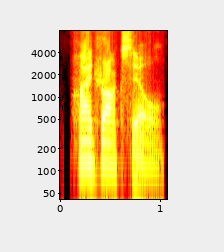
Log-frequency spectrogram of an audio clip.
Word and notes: hydroxyl: American English

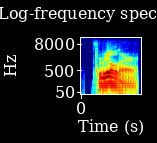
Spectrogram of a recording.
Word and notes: thriller: American English

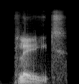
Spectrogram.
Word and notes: pleat: British English

